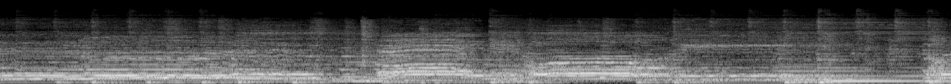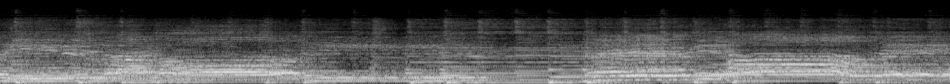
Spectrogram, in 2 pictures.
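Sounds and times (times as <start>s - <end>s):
group singing worship song: 0.0s - 19.0s
instrumental accompaniment with bass: 0.0s - 19.0s.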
